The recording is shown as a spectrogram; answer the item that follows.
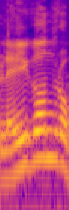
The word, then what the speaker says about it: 레이건: 근데 기자들한테 리건으로 부르지 말고 나를 레이건으로 불러 달라 그랬어요. 그 다 지금 레이건 대통령이라 그러는 겁니다.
